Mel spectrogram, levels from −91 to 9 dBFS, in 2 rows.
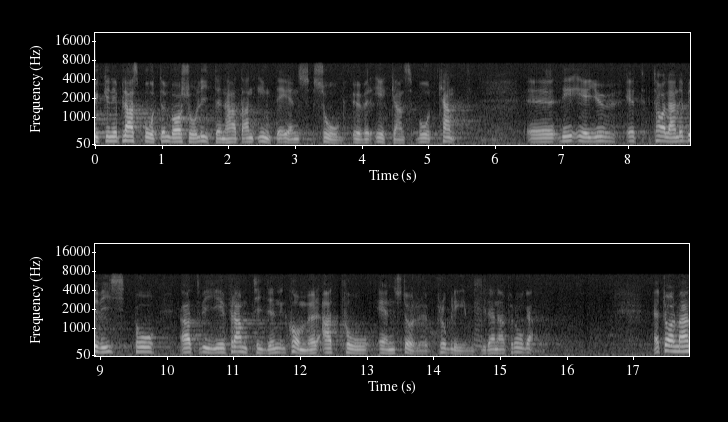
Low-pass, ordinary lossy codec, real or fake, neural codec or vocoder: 7.2 kHz; none; real; none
